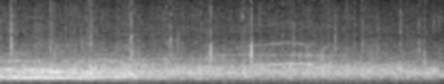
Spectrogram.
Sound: applause

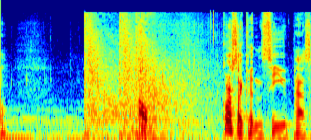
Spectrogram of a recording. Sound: shot; bang

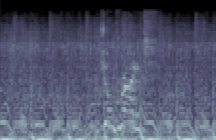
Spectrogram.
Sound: crackling electricity

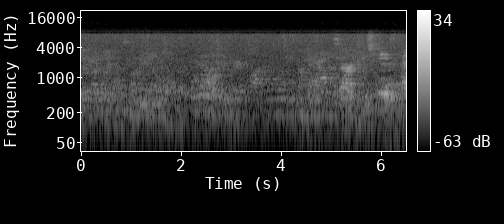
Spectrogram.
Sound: people chattering distantly continues

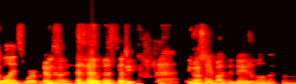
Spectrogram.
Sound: laugh

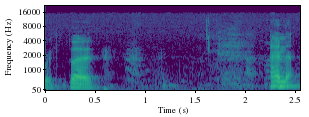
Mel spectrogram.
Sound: audience laughs

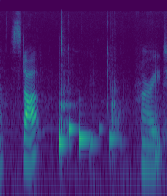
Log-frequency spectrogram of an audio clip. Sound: smart Glasses Chime

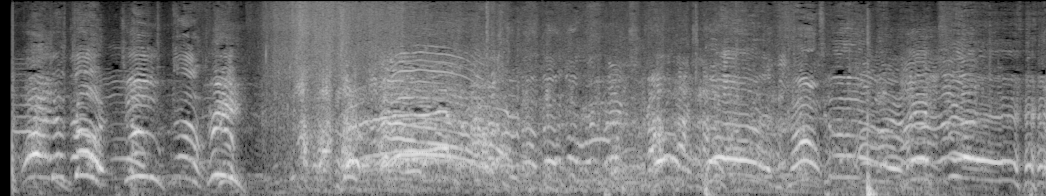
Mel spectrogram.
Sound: chatter and cheers

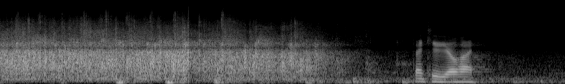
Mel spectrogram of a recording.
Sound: audience applauds

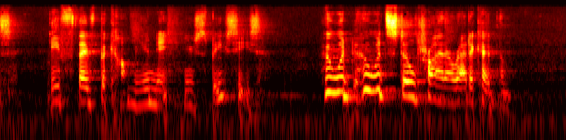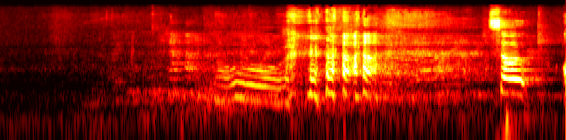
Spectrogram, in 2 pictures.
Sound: laughing

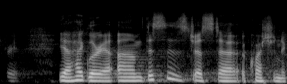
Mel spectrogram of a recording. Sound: voiceover

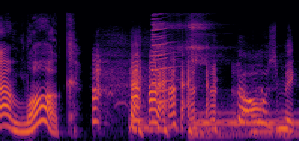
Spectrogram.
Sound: laughter

